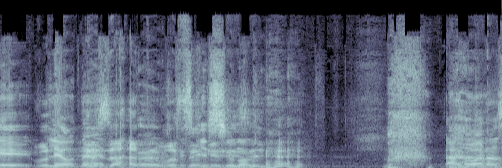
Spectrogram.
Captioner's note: laughs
